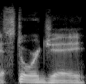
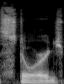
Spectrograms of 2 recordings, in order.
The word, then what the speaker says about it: Storj: They go by Storj. It's STORJ. Some people pronounce it storage, but we say storage so many times that it gets confusing. So Storj.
